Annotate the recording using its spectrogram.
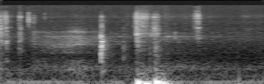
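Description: A metal circuit board cage clatters softly as it is lifted out.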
